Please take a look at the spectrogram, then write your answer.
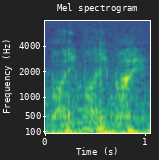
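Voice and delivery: soft unvoiced whisper, coaxing. Real, not acted. Player coaxing the piglin trader in a whisper. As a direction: breathe it to lure the trader.

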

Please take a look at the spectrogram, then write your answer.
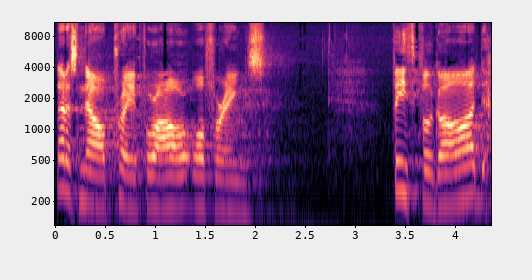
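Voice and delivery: ordinary talk, nothing marked

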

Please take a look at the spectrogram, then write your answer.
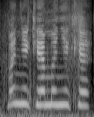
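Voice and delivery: high, loud call after the cat. Real, not acted. Owner calling the cat that ran off, high and loud. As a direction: call her back as she runs off.

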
